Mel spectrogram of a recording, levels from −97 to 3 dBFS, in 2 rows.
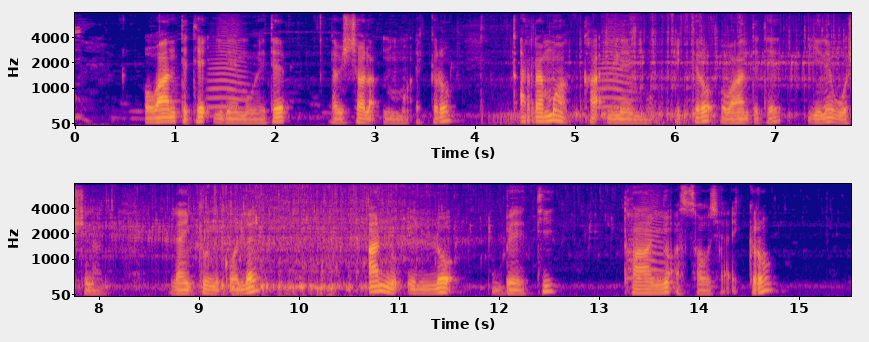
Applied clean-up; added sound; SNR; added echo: none; Brass instrument + Toilet flush; 13 dB; none.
